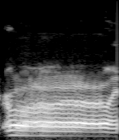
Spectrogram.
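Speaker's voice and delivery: drawn-out growled roar noise; imitated roar. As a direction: mimic the roar of battle.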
